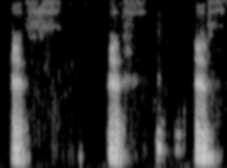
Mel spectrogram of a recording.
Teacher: এই এফটা হচ্ছে উপরের দাঁত নিচের ঠোঁটের সাথে আসবে, এফ। দেখেন, উপরের দাঁত নিচের ঠোঁটের মাংসে আসবে, মধ্যভাগে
